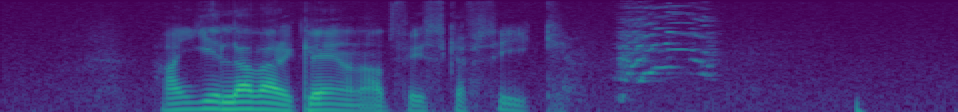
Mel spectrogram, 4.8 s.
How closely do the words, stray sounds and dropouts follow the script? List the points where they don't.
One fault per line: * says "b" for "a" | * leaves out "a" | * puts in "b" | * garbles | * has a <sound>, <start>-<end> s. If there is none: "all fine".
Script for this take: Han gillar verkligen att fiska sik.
* has a squeak, 3.0-3.6 s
